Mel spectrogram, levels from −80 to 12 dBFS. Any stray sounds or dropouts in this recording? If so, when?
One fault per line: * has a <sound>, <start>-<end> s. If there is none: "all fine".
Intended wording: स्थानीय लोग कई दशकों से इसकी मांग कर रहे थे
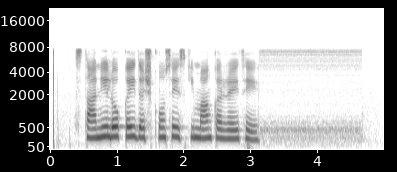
all fine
